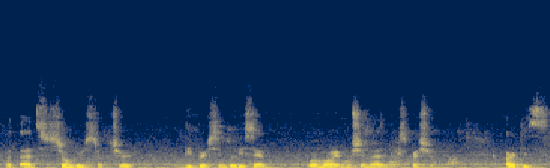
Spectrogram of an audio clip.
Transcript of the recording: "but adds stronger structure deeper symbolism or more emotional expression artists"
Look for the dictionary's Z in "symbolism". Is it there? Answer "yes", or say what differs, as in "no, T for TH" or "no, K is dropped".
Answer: no, S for Z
